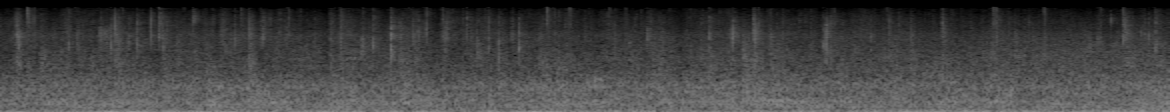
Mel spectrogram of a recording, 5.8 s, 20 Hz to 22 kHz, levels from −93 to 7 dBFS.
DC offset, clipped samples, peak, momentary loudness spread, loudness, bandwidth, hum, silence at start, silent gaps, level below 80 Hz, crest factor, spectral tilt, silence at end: under 0.1%; under 0.1%; -20 dBFS; 2 LU; -41 LUFS; 17 kHz; none; 0 s; none; -46 dBFS; 18 dB; -4 dB/octave; 0 s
